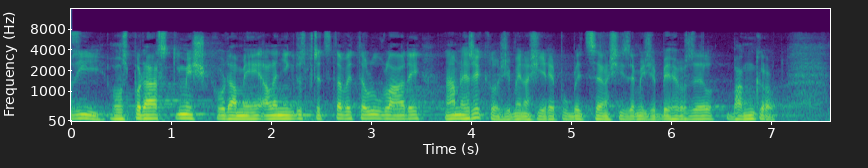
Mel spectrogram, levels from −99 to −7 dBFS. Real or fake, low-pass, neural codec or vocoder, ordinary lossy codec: real; 7.2 kHz; none; MP3, 64 kbps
